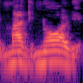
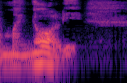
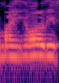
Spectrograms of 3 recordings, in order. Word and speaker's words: Magnoli: Eu falei Magnoli, mas a pronúncia correta parece que é Magnoli.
